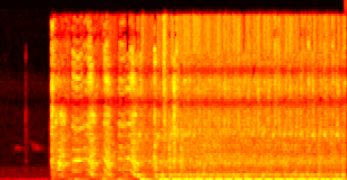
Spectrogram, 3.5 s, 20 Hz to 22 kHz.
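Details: 2022 Kymco AK550, start test on an about two-year-old battery after a trickle charge: brief one-second crank, then it fires cleanly into a steady, even idle; the voltage did not drop below 10 V, so the battery is good.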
